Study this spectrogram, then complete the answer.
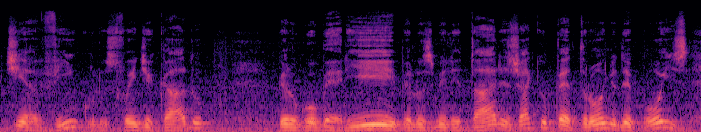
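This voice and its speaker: A fairly low, somewhat breathy male voice with a dark, mellow tone and lively intonation, at a fairly slow pace amid audible room echo. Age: 70s. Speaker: interviewee. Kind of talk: interview testimony. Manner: conversational.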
